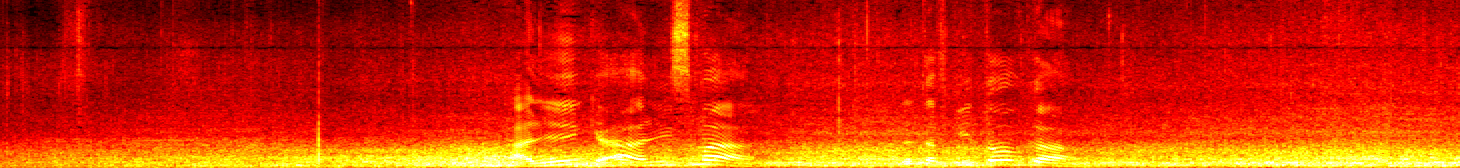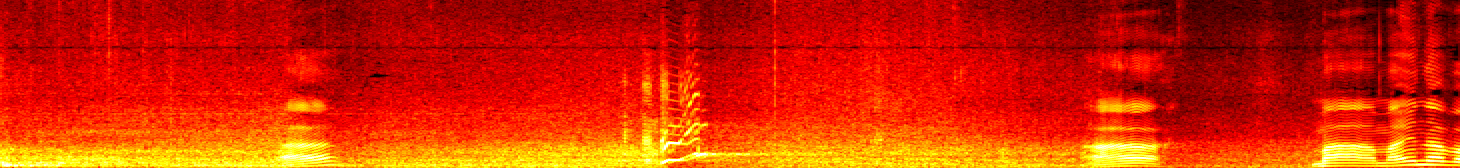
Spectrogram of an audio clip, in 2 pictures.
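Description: Traffic rumbles past on a road outdoors.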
